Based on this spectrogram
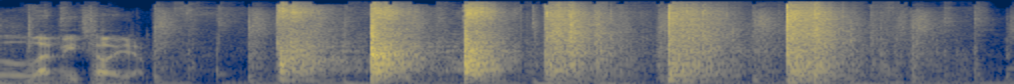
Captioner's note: rolling pin banging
